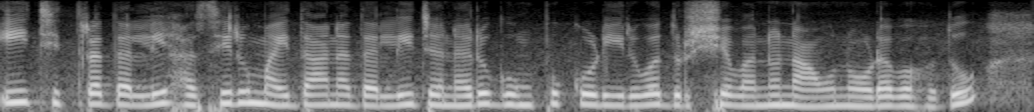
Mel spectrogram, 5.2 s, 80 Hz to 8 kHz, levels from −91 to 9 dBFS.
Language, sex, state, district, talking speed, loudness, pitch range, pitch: Kannada, female, Karnataka, Bangalore, 115 wpm, -13 LUFS, 205-235 Hz, 220 Hz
